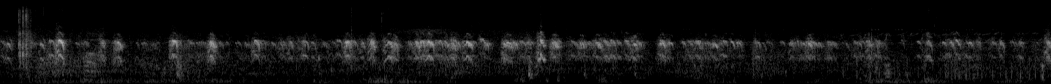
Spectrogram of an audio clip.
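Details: Dense chorus of many nesting Carmine Bee-eaters at a Zambezi River canyon colony, heard from drifting canoes: overlapping rolling, throaty chirps in continuous mid-pitched chatter, occasional louder notes rising above the din.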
